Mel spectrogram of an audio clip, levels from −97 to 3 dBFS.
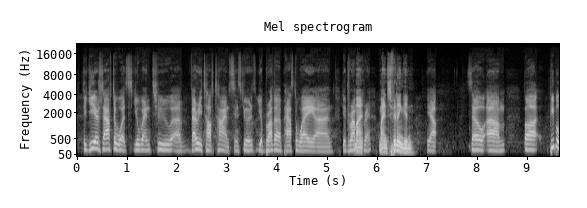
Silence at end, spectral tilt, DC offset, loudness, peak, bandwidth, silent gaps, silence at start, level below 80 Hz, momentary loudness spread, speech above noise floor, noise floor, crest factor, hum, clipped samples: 0 s; -5 dB/octave; under 0.1%; -23 LUFS; -2 dBFS; 17 kHz; none; 0.1 s; -58 dBFS; 10 LU; 42 dB; -64 dBFS; 22 dB; none; under 0.1%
